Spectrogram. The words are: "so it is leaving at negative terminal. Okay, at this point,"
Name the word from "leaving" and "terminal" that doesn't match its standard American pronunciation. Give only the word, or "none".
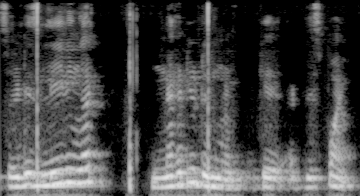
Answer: terminal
